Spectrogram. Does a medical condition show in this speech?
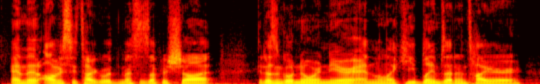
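No.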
